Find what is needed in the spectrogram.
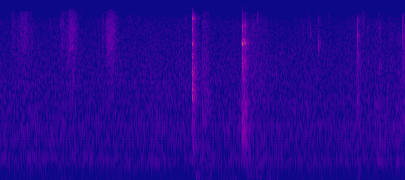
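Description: Very faint brush strokes sweeping metal swarf off a milling machine vise, then two light clicks about two seconds in, half a second apart, and a few faint ticks near the end.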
